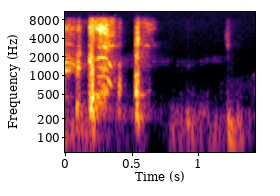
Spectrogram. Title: Acid Trips Podcast #1 Drugs, Shitty jokes and Coughing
